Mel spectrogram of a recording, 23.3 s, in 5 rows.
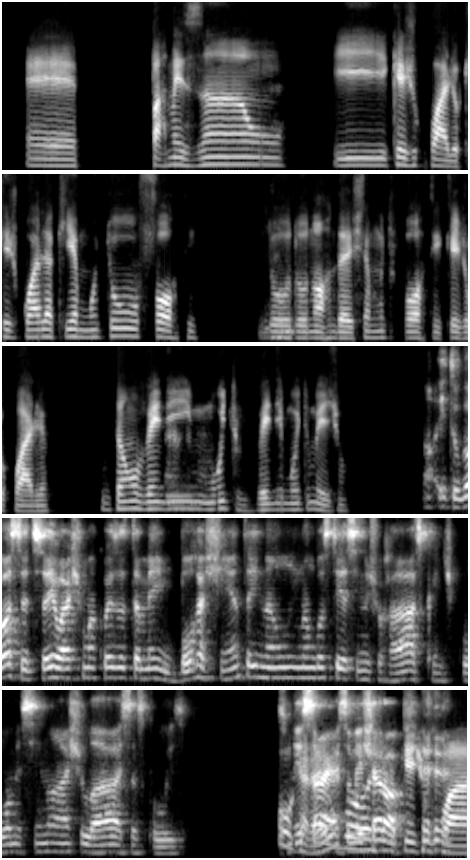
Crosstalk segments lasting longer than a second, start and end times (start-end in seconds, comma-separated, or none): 21.4-22.8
